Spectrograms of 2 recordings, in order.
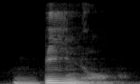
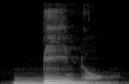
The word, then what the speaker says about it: vino: In Spanish, the V is pronounced the same as B.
